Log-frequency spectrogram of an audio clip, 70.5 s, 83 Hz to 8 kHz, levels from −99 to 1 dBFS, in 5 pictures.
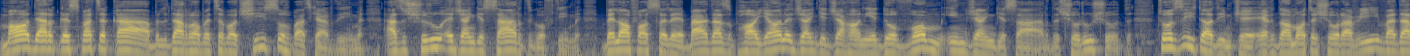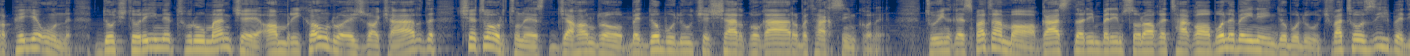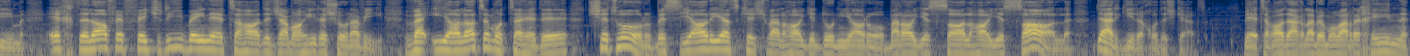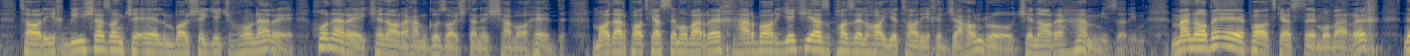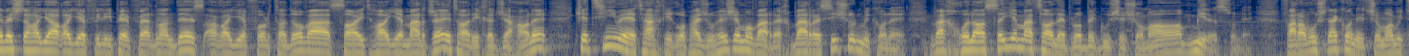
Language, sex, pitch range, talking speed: Persian, male, 110-145 Hz, 135 wpm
